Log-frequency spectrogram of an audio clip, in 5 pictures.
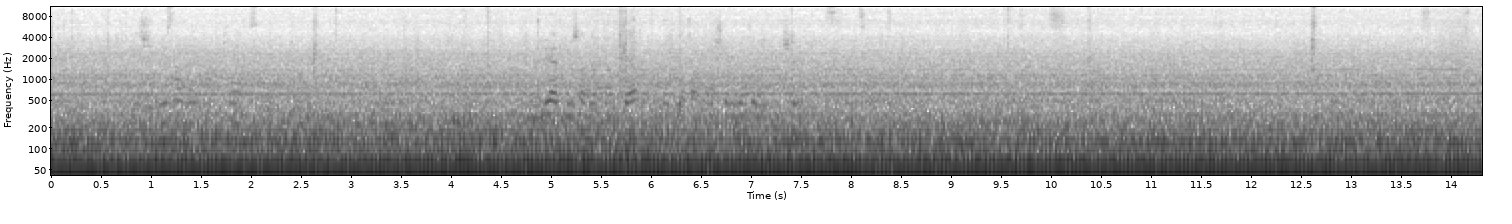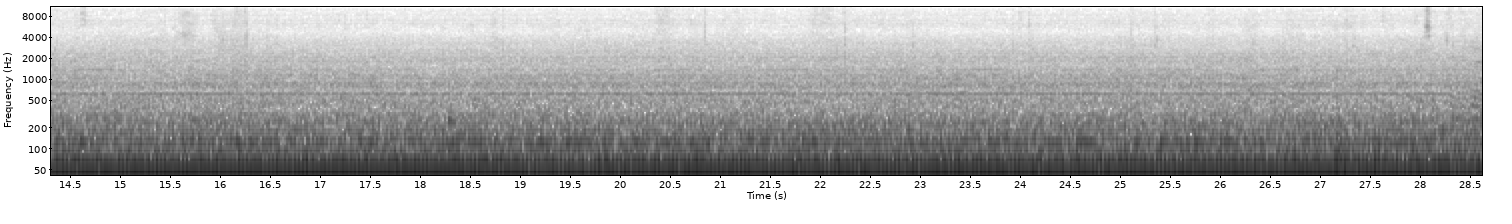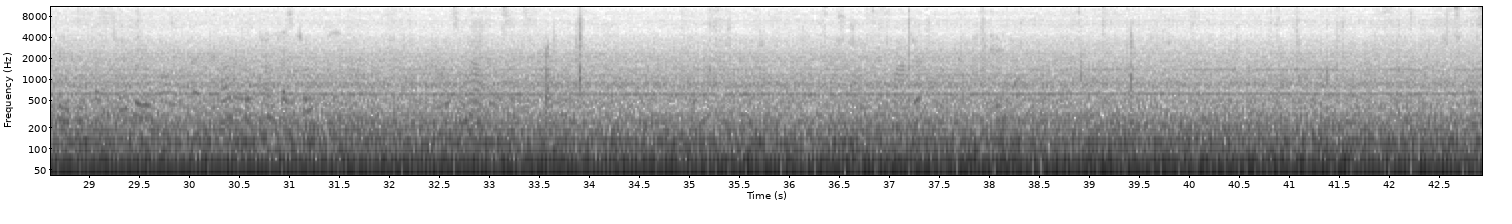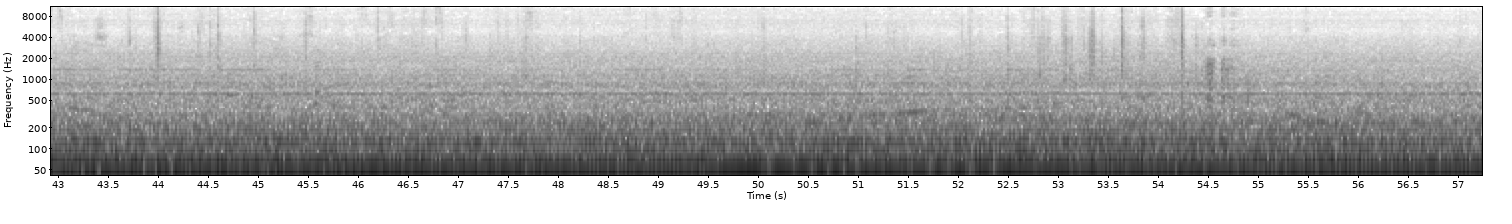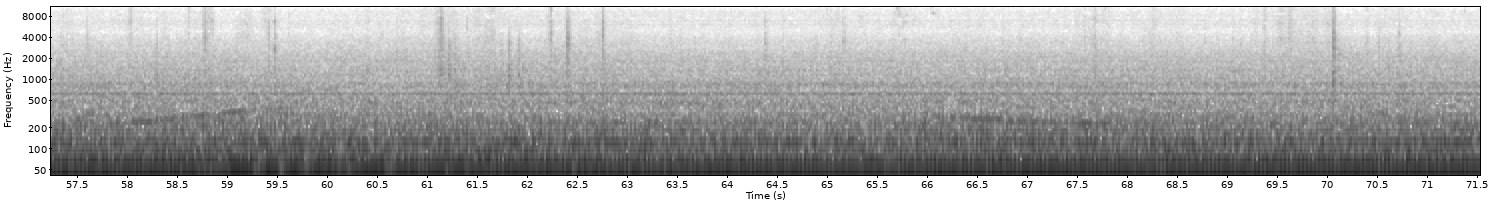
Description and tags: bus coach int idle weird stereo in seat +people movement2
bus, coach, idle, int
